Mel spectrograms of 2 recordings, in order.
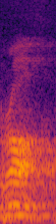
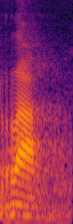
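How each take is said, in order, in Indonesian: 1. R-nya tebal dengan vokal seperti o. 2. R-nya tipis dengan vokal a yang jelas. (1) "tapi ra ... a berubah menjadi o" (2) "bukan ra"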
